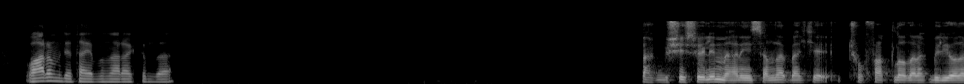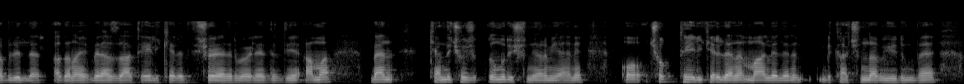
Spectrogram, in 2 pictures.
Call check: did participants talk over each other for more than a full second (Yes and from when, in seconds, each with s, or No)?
No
